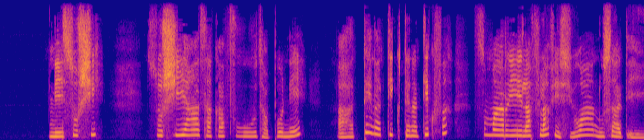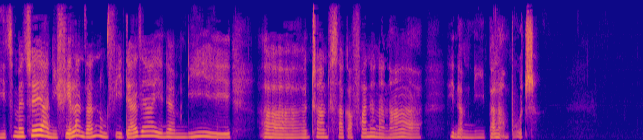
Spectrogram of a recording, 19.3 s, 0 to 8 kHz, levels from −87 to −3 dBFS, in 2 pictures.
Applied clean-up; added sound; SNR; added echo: none; none; none; none.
